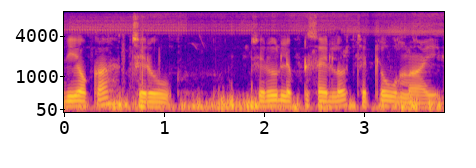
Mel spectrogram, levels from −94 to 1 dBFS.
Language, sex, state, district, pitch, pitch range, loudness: Telugu, male, Telangana, Mahabubabad, 115 Hz, 110-120 Hz, -17 LUFS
